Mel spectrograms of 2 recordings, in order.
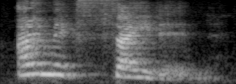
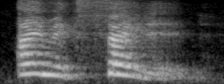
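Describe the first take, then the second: First: It is said flatly, without excitement. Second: It is said with more excitement.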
